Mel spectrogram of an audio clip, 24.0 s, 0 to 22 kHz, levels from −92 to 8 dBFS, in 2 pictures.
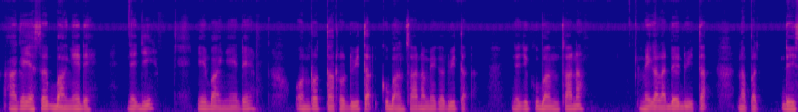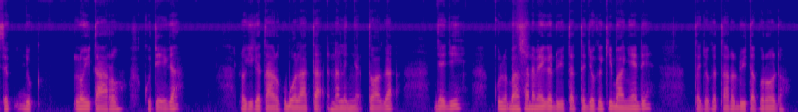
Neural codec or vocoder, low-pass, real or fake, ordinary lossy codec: vocoder, 48 kHz, 128 mel bands, Vocos; none; fake; none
